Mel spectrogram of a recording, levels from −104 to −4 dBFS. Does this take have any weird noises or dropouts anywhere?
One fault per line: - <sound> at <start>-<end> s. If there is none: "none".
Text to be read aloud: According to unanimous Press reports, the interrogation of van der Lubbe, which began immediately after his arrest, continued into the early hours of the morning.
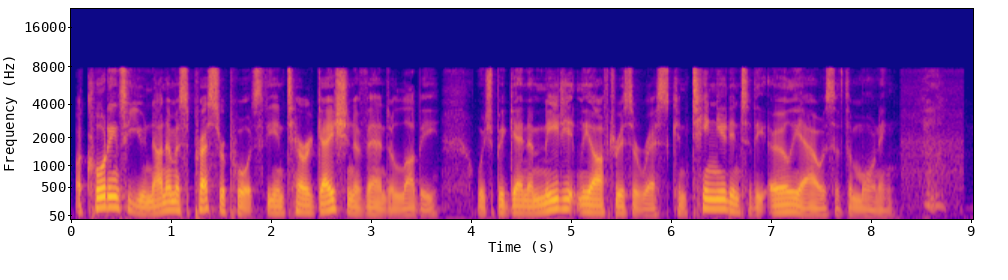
- breath at 8.4-8.8 s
